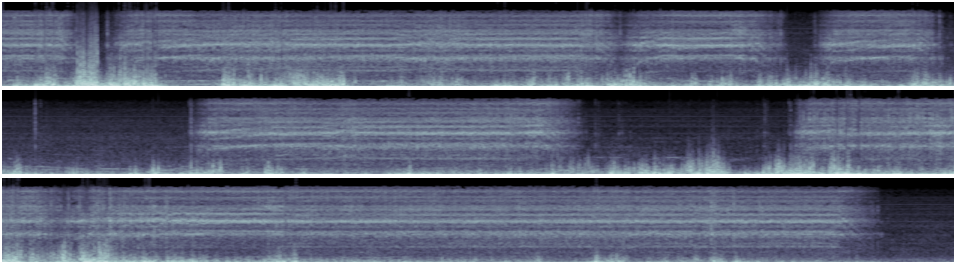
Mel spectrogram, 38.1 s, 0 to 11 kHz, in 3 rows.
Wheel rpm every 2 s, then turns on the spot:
100, 150, 160, 160, 130, 80, 30, 20, 150, 150, 10, 30, 150, 130, 160, 160, 160, 160, 70.
12-14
